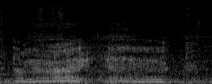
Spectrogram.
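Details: Two dogs, Linus, an American Pit Bull Terrier, and Buddy, a blue Belgian Malinois cross, playing together on April 1, 2019; two low, rumbling growls, each close to a second long, separated by a brief pause.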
